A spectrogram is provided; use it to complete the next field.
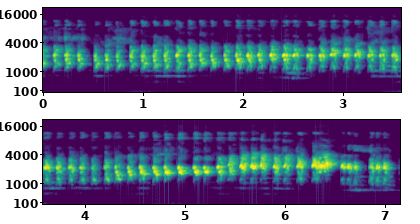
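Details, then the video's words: Yellow-vented bulbul in continuous gacor ropel song, a dense rattling stream of quick scratchy notes that swell and rise in pitch toward the end, with soft low knocks in the background. "SUARA TRUCUK GACOR ROPEL JERNIH"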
